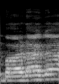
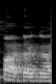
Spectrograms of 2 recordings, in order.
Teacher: उसमें वॉइस्ड बाडा का है, वॉइसलेस पाटा का है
